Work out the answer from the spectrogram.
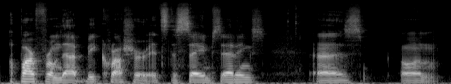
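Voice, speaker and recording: A young man with a naturally low voice talks through his vocal mix in a relaxed, rambling way. He fills pauses with "um" and "uh" as he explains his plugin settings. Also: slight background noise. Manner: casual, rambling, with filler words and laughs. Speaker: singer and mixing engineer.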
